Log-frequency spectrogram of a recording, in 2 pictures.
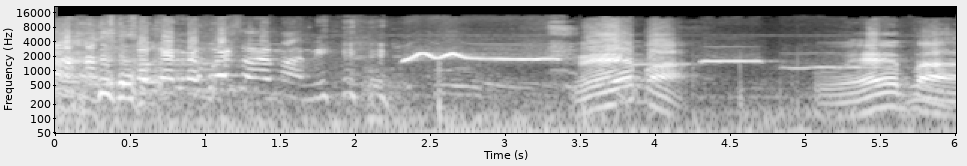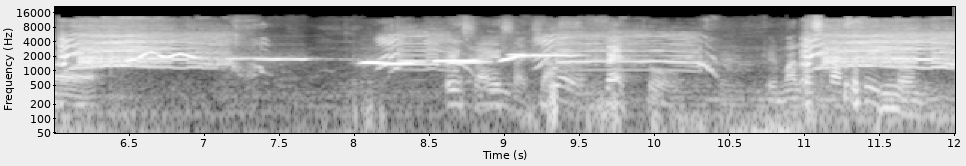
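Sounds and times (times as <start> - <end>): person squealing high-pitched: 6.0 - 7.6, 8.2 - 12.0.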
